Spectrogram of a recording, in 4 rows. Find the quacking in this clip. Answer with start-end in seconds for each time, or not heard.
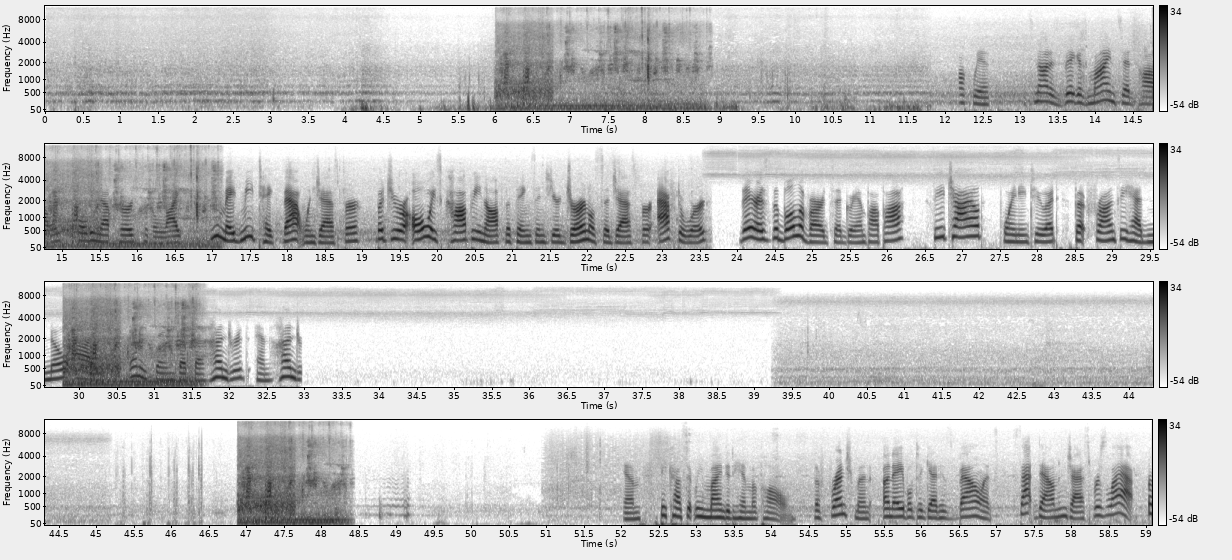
6.0-8.9, 14.8-17.1, 29.8-31.7, 46.9-48.4.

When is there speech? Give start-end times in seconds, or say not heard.
12.2-33.0, 52.0-59.0.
